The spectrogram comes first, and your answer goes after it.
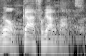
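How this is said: It is said as a sincere statement.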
